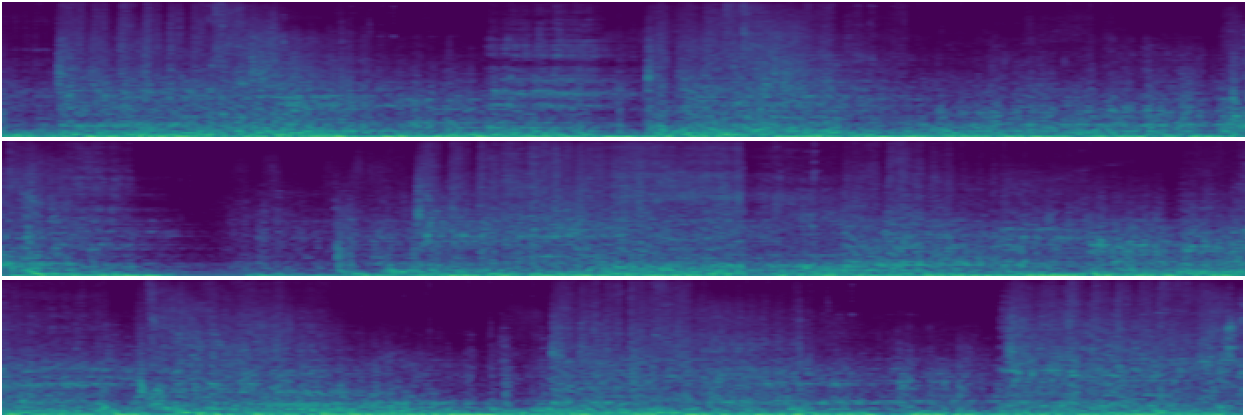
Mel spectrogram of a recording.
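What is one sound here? A bowstring twangs as arrows fly.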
